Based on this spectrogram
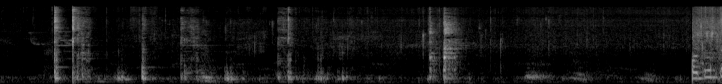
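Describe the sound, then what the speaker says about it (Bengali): Pointed gourd (potol) sautéing in a little oil in a pan, with a soft sizzle under repeated scraping and clinking of a spatula against metal, bursts of stirring coming close and irregularly. "এবার পটলগুলো কষে নেবো"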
